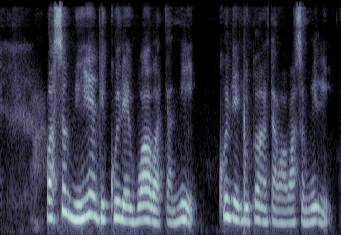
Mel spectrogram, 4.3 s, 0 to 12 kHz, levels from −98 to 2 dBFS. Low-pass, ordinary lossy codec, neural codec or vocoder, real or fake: 10.8 kHz; Opus, 32 kbps; codec, 24 kHz, 3 kbps, HILCodec; fake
